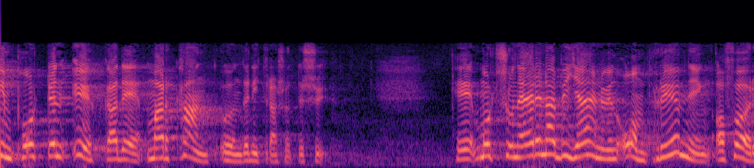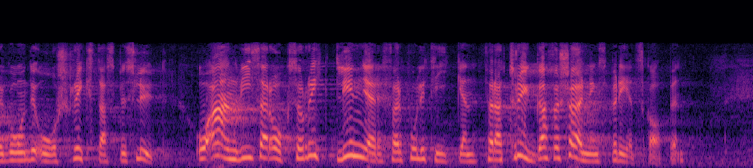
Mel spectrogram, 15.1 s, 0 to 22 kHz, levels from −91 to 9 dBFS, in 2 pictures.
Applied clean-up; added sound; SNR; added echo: none; none; none; none.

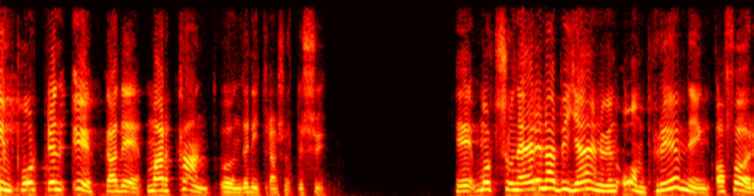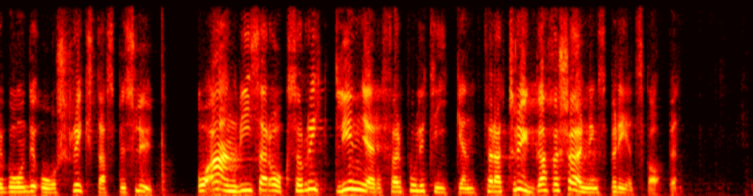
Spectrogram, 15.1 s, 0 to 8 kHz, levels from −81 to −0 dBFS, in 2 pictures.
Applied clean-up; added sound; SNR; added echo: neural mask model RNNoise.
